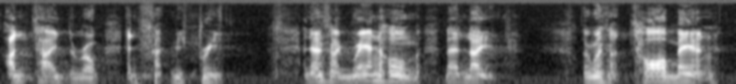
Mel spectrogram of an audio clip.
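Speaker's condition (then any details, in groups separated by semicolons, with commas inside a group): Severe speech impediment; first operation in North Dakota hospital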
